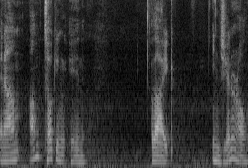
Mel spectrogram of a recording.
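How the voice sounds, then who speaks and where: A man with a non-native accent speaks at a very slow pace, with long, frequent pauses. His voice sits at a medium pitch, somewhat breathy, with lively intonation. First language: not English. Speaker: musician and video blogger. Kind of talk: personal video diary monologue. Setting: recording alone to camera. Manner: halting, with many fillers and restarts; shy.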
